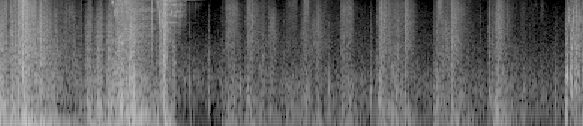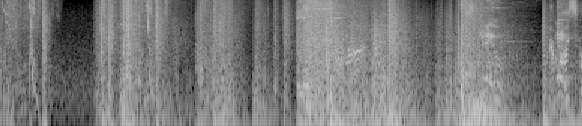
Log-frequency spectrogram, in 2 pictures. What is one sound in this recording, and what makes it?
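Video game sound effects of blasts and impacts from a battle play.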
